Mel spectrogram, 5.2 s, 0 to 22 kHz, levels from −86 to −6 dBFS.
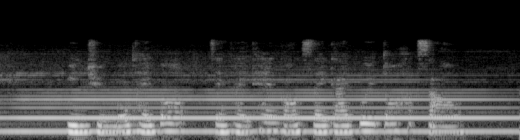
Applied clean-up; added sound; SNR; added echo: none; Wind instrument, woodwind instrument; -2 dB; reverberation time 0.2 s.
